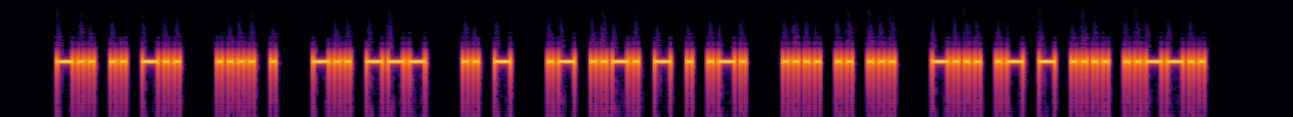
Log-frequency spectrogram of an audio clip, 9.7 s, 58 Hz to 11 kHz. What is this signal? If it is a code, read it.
Morse code, heard as a keyed tone, about 30 wpm, 700 Hz. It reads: DID HE DO IT AFTER HIS BATH?
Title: Sentences from Top 1600 Words 30wpm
